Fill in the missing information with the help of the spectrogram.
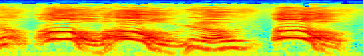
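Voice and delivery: very high, loud fake "oh"; hammed-up innocent amazement; feigned surprise. Parents pretend to their daughter they never watched, feigned surprise. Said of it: "We just pretended".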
